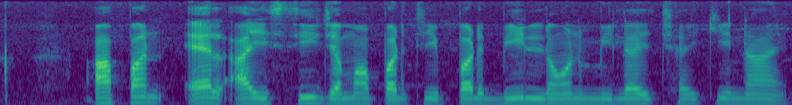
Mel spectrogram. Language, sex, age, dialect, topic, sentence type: Maithili, male, 46-50, Angika, banking, question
